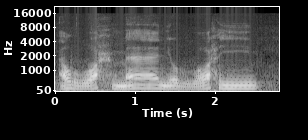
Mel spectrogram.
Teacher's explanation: ma-nya jangan terlalu panjang, 2 harokat saja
